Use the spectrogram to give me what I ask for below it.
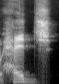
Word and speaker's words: hedge: d in hedge silent it's the d g christine that gives the ju sound in many words like in january july jump jealous that j sound and it's the same in judge for example that dg so hedge judge and there are a few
